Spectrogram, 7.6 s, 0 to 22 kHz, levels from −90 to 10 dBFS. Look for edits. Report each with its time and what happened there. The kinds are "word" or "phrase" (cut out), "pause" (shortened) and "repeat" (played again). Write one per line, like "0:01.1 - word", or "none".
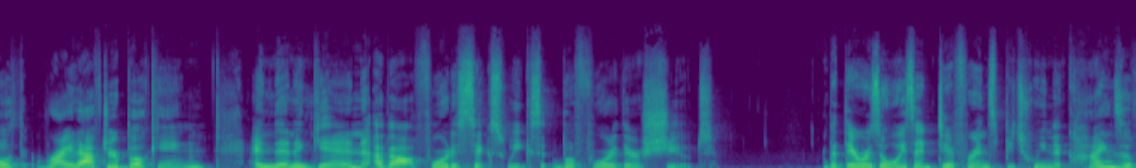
none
